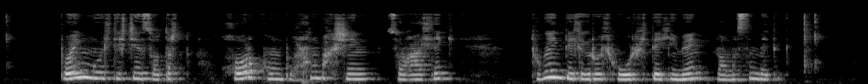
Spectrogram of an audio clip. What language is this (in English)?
Mongolian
